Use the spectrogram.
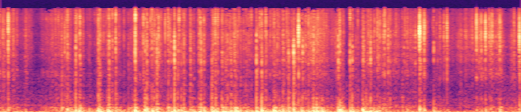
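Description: Short nails scratch the coarse fabric of a small, empty jute/burlap drawstring pouch lying on dark cloth. The result is a steady, dense rasping with rapid, bright crackly bursts over a soft, low rumble.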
